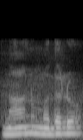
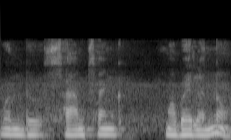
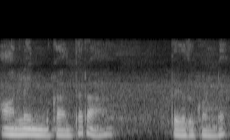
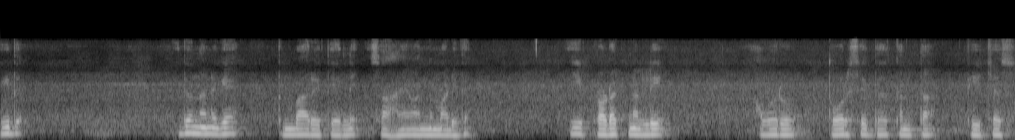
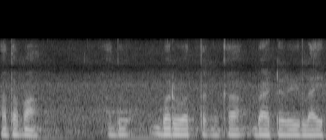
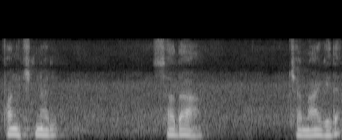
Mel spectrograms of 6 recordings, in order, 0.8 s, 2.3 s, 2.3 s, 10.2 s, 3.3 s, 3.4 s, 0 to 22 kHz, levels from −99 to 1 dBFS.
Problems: background sounds at intervals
